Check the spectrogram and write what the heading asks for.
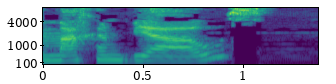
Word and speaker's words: Machen wir auch: Claro, sí, el título se pronuncia Machen wir auch.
